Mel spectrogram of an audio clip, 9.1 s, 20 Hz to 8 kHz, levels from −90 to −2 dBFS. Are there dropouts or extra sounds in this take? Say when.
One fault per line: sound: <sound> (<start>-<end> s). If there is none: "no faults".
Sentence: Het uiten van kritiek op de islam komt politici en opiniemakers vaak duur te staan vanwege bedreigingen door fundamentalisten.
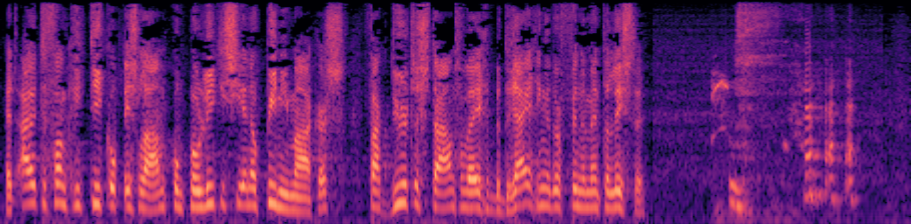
sound: laugh (7.1-8.6 s)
